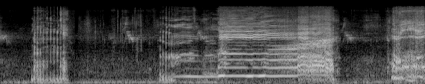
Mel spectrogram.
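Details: A European wild boar gives harsh, rasping snorts, then a drawn-out, steady squeal of about a second and a half, followed by another rough burst.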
